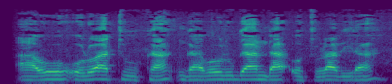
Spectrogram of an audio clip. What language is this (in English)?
Ganda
